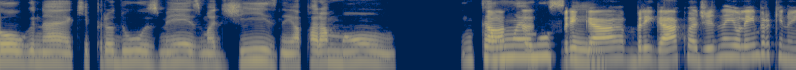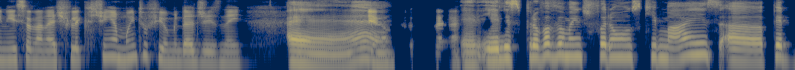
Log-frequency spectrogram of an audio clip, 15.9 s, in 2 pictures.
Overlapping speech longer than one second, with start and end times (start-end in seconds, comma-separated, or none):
4.8-6.1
